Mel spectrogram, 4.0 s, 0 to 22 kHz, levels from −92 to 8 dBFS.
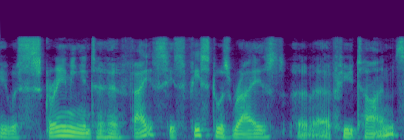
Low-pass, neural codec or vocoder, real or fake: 7.2 kHz; codec, 16 kHz, 4 kbps, FreqCodec, larger model; fake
